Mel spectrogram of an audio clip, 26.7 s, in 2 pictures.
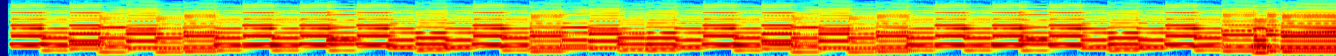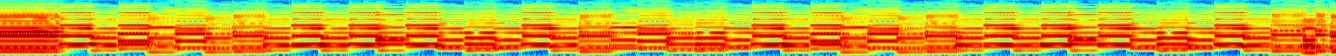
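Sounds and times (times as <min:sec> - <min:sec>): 
slangpolska folk dance tune: 0:00.1 - 0:26.7.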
